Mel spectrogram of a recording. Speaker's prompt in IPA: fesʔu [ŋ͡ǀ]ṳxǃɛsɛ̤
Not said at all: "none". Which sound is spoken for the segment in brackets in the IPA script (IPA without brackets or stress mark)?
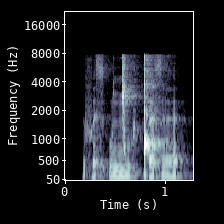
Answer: ŋ͡ǀ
